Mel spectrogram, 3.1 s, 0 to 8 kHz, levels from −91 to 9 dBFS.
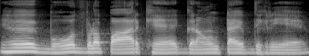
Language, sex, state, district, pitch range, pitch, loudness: Hindi, male, Jharkhand, Jamtara, 130-150 Hz, 130 Hz, -16 LUFS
